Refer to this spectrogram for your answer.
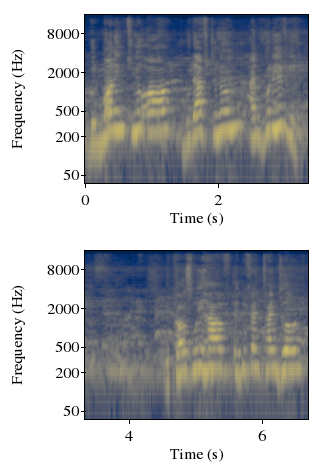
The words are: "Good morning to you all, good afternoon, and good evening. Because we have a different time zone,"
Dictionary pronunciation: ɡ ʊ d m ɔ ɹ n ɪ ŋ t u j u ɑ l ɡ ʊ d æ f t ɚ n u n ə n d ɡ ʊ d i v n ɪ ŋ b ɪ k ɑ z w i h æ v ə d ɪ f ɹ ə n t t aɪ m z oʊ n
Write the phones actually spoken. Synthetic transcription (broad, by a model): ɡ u d m ɔ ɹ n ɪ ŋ t u j u ɑ l ɡ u d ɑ f t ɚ n u n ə n ɡ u d i v n ɪ ŋ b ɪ k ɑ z w i h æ v ə d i f ɹ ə n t t aɪ m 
